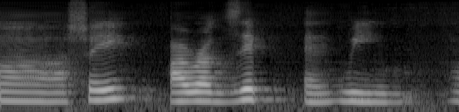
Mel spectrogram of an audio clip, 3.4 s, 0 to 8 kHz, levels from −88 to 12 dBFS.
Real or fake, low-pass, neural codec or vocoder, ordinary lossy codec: fake; none; codec, 16 kHz, about 1 kbps, DyCAST, with the encoder's durations; none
